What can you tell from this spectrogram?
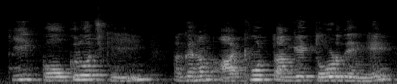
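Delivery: usual speaking voice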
